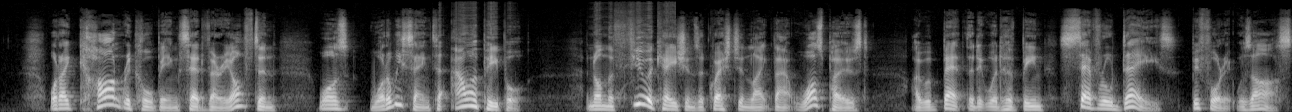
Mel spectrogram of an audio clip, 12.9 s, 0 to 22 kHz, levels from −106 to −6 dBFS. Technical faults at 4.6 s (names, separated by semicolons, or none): crude rate conversion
